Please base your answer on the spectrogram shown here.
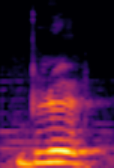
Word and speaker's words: bleu: We add E at the end for feminine words, but it is not pronounced. So you will not hear the difference. It's pronounced the same, but you will see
